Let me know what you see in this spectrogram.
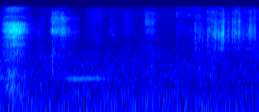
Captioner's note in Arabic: قعقعة البذور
